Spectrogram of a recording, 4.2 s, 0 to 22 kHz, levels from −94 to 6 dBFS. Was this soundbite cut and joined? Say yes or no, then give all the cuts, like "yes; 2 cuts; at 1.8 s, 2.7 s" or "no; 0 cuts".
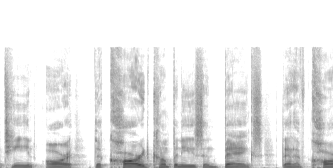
no; 0 cuts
